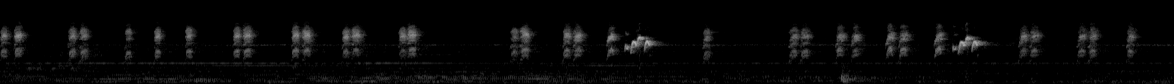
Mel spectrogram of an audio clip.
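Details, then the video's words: Incessant song of a sooty-headed bulbul: a long series of short sharp chips, some single, some paired, with two bubbling rising flourishes near the end and a faint steady hum throughout. "Burung kutilang gacor"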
